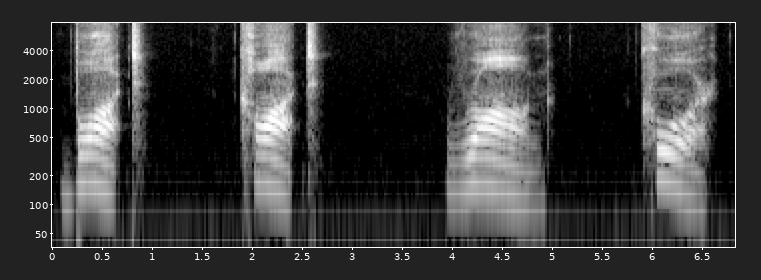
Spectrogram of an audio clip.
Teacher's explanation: This is a mid-back rounded lax vowel. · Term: open O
